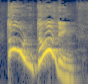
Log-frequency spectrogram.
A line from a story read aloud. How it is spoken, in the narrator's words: cried Dawn's mother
